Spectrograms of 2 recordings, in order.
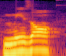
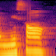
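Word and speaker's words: maison: اس قال لي الاس اذا ا اتت بين حرفين متحركين فتنطق زد زي كلمه ميزون ما ينفعش اقول هنا كلمه ما ينفعش انطع ميسون خطا لان هنا في حرف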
